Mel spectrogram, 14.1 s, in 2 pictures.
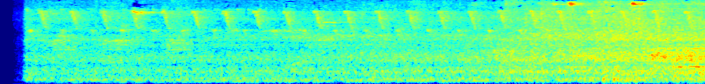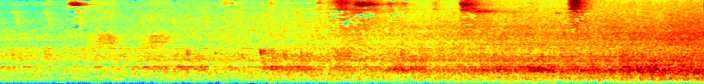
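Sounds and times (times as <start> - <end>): distant train rumble: 3.0 - 14.0.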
